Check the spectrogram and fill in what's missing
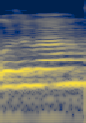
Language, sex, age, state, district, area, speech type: Marathi, female, 18-30, Maharashtra, Akola, urban, read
